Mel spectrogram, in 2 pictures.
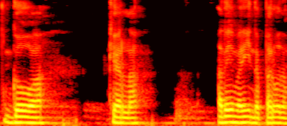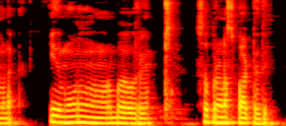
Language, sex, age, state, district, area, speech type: Tamil, male, 18-30, Tamil Nadu, Nagapattinam, rural, spontaneous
